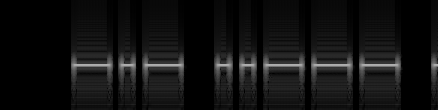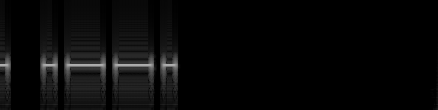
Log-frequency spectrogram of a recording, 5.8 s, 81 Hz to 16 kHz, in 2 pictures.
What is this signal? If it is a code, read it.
Morse code, heard as a keyed tone, about 18 wpm, 700 Hz. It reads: K2EP
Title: Speed Racing - USA 1x2 Call Signs 15wpm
